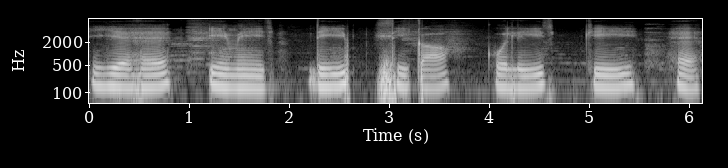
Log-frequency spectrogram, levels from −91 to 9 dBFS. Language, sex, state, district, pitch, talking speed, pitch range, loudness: Hindi, female, Rajasthan, Jaipur, 140 Hz, 60 wpm, 135-150 Hz, -15 LUFS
